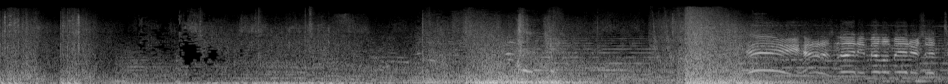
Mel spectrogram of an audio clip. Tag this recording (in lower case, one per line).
speech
